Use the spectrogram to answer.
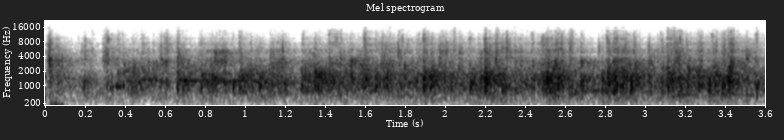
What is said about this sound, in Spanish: Enviamos a dos misioneros a Nicaragua que yo quiero que en esta tarde voy a invitar no las dos hermanas a la vez, pero una a la vez y luego la otra. Pero yo quiero que les demos un aplauso grandote, grandote.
